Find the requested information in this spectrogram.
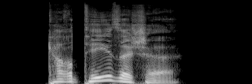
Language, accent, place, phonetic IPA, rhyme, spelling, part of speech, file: German, Germany, Berlin, [kaʁˈteːzɪʃə], -eːzɪʃə, kartesische, adjective, De-kartesische.ogg
- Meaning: inflection of kartesisch: 1. strong/mixed nominative/accusative feminine singular 2. strong nominative/accusative plural 3. weak nominative all-gender singular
